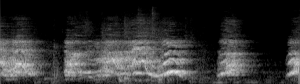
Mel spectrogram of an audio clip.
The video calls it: When your kelpie dog goes mad for cats! Barking mad!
